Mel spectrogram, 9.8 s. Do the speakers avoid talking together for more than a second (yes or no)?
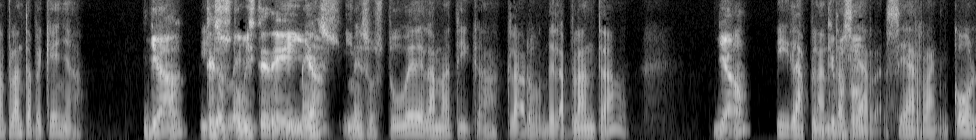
no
